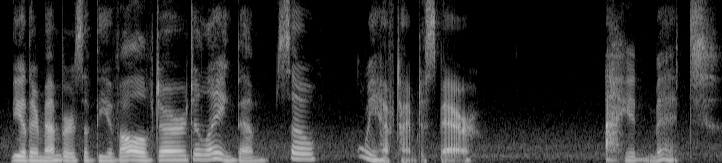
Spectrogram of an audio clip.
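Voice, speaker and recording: A woman playing a smitten, sweetly menacing young supervillain stalker in an intimate ASMR roleplay, coy and theatrical, sometimes murmuring. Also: mid-range voice. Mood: nervous, smug. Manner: coy, unhurried, theatrical, lapsing into breathy murmurs.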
